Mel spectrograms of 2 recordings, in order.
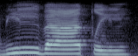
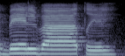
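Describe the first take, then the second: First: The first word has an 'i' vowel. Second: The first word has an 'e' vowel. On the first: The speaker calls it right. "नहीं हमें इसे पढ़ना है" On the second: The speaker calls it wrong. "अक्सर पढ़ते"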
